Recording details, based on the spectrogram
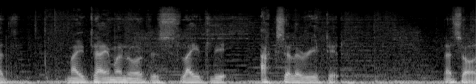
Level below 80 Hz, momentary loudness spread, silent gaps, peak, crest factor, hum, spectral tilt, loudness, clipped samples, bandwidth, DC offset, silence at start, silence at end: -30 dBFS; 12 LU; none; -6 dBFS; 14 dB; none; -6.5 dB/octave; -22 LUFS; under 0.1%; 15 kHz; under 0.1%; 0 s; 0 s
